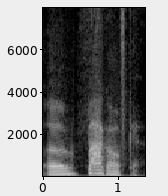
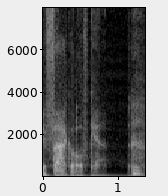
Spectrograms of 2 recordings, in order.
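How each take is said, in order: First: A lightly done Australian insult; a hint of an Aussie bloke; mock Aussie. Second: Whispered Aussie. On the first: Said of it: "how Australian someone is". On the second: Retold or imitated. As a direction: breathe the Australian insult as a whisper. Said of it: "how they say".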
